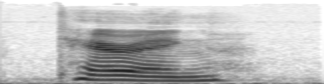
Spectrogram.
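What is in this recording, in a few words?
"tearing", US English; pronunciations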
